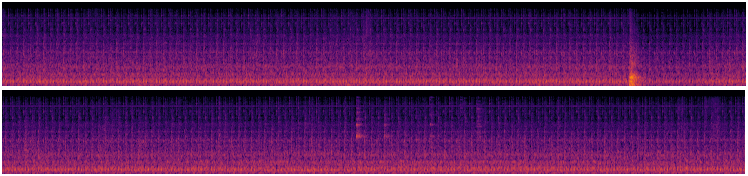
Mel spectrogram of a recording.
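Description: CNY computerized embroidery machine stitching out a test design, its needle running in a steady, fast rhythm as the hoop carries the fabric. A single sharp knock sounds a little under halfway through.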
